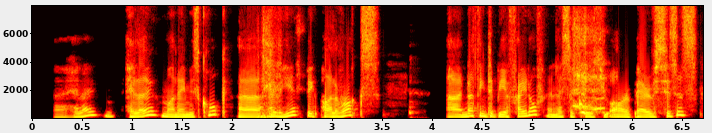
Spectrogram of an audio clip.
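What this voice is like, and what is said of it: Korg character voice impression. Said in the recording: “in your cog voice ... It's very good.”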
